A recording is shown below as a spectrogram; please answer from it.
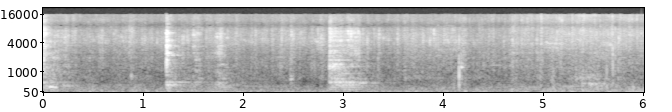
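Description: Tomatoes and chile sizzling faintly in oil in a frying pan while a spoon scoops them out, with two sharp spoon knocks, about a second in and near the middle.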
